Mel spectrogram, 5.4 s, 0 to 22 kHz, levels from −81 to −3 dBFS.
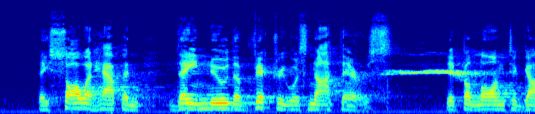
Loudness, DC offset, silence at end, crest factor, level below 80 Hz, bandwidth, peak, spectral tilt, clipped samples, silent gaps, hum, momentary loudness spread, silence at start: -35 LUFS; under 0.1%; 0 s; 20 dB; -68 dBFS; 16 kHz; -16 dBFS; -4 dB/octave; under 0.1%; none; none; 10 LU; 0.4 s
